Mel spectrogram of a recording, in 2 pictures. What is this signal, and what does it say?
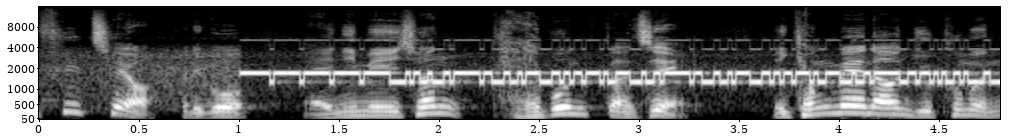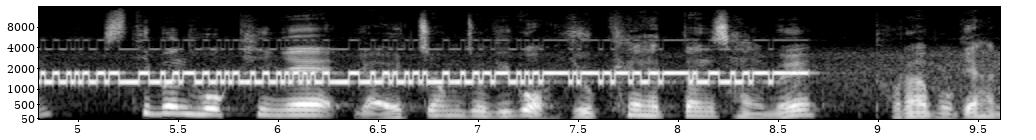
RTTY (50 baud, 450 Hz shift), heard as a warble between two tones, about 1500 Hz centre, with speech in Korean. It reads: AGN? AGN? PSE RPT UR RST DE 4X2Z K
